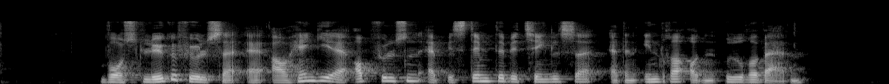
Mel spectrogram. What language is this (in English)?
Danish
